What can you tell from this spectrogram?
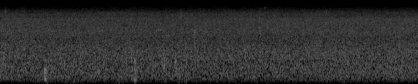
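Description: Steady, even hiss of outdoor night background noise, with two faint ticks about half a second and a second and a half in.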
